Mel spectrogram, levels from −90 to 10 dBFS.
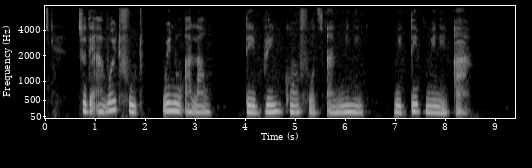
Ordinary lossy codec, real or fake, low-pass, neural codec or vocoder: none; real; 7.2 kHz; none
